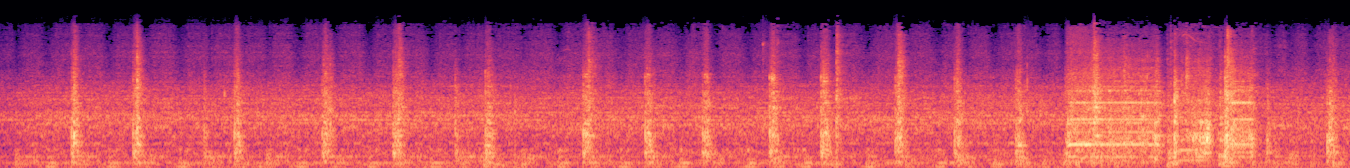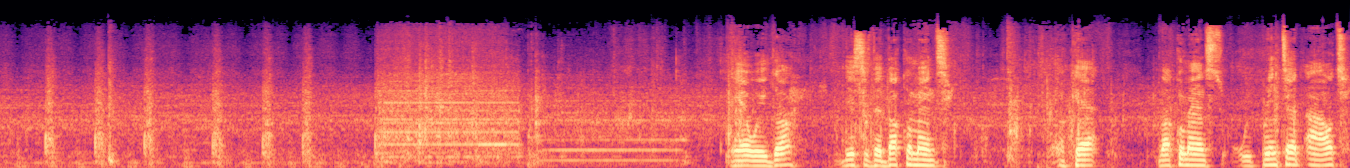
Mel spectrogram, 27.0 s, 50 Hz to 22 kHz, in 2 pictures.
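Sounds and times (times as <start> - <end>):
printer mechanical hum: 0.0 - 27.0
printer whir: 0.0 - 27.0
printer clicking: 5.8 - 21.2.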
